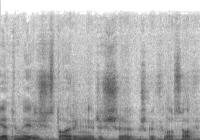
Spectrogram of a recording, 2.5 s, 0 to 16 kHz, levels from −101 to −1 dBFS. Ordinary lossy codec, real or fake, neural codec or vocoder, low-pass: AAC, 96 kbps; fake; codec, 44.1 kHz, 7.8 kbps, Pupu-Codec; 14.4 kHz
